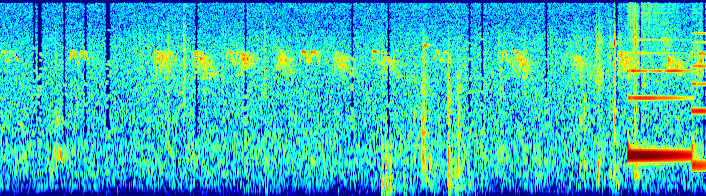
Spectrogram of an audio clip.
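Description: Doorbell chime ringing a two-note ding-dong near the end, set off by a dog at the door's bell device; the first note is high and is followed by a lower one. Before it, birds chirp faintly and a few soft knocks sound about four seconds in.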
